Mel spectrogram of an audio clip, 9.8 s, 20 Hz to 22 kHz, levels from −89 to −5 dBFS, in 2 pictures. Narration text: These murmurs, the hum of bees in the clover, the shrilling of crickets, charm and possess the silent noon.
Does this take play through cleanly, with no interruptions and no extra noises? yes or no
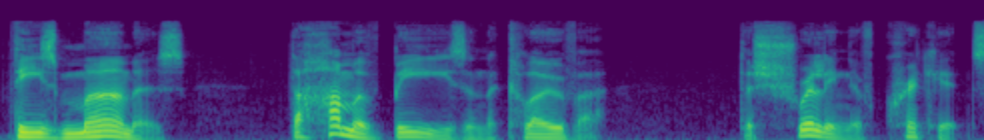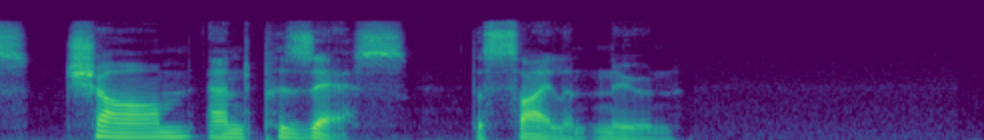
yes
